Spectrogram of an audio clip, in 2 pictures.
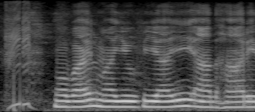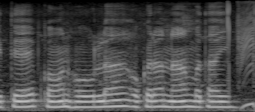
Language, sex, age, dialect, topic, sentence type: Bhojpuri, male, 25-30, Southern / Standard, banking, question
